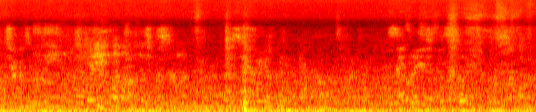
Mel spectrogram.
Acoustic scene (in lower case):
bus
